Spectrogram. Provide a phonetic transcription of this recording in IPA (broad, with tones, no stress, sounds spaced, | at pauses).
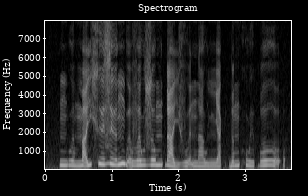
ŋ ṳ˨˩ ə̯ m a̰˧˥ j x ɨ˨˦ z ɨ˨˦ ə̯ ŋ ṵ˧˨ ə̯ v ə˧ w z o˧ m ɗ a˧˩ j v ṵ˧˨ ə̯ n a̤˨˩ w ɲ a˨˩ k̚ ɓ ə˨˦ m h w ɨ̤˨˩ ɓ o˧ ɣ o̰˧˨ ʔ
